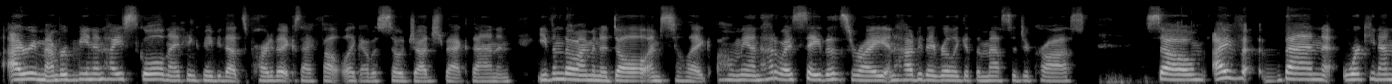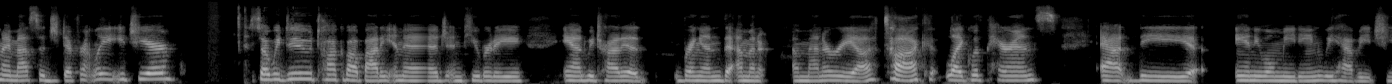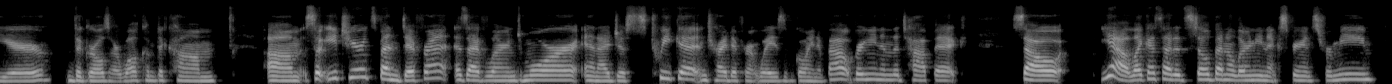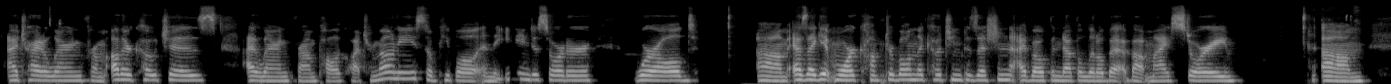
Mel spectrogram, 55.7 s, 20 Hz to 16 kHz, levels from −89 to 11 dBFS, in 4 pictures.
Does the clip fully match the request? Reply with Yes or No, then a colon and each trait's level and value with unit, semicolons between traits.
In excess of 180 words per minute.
Yes: average, 190 wpm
